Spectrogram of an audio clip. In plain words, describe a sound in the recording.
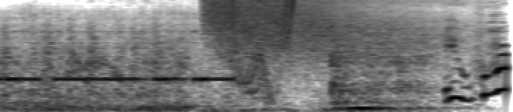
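Metal doors slide open with a hiss.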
